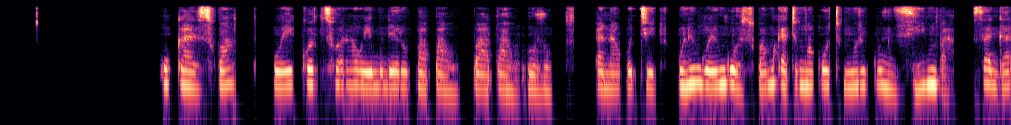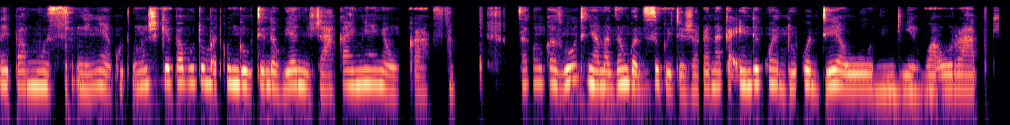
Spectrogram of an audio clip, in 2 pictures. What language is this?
Ndau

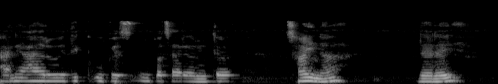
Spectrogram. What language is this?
Nepali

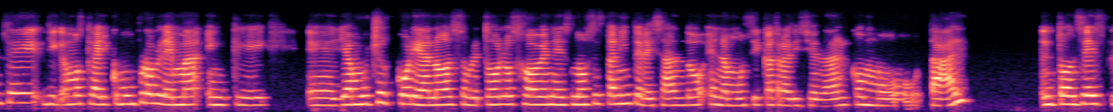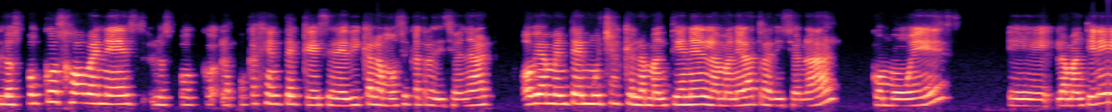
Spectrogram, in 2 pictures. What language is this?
Spanish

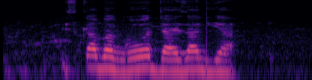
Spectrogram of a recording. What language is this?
Urdu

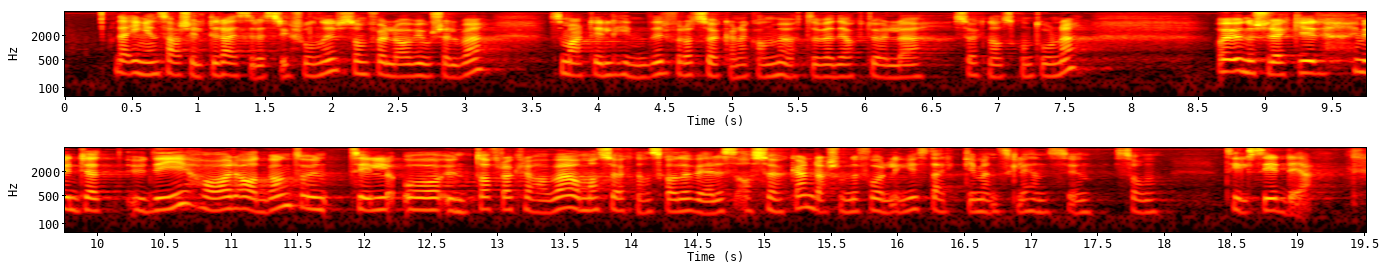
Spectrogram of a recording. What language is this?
Norwegian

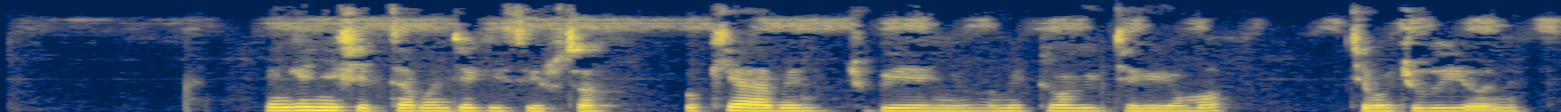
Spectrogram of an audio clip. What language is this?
Kalenjin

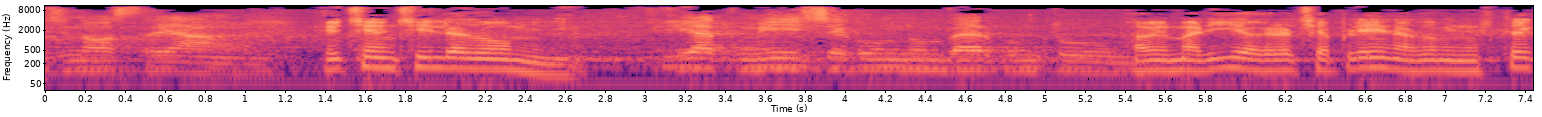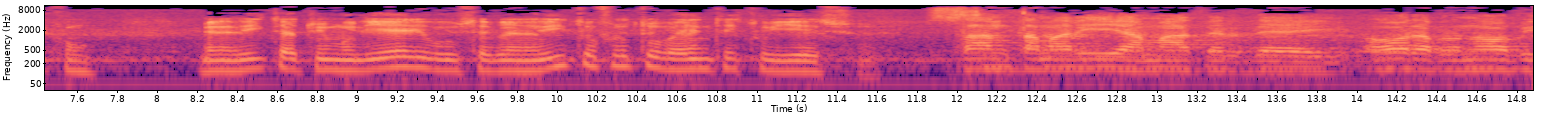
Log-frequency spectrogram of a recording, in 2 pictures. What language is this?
Slovak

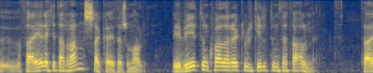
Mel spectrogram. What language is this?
Icelandic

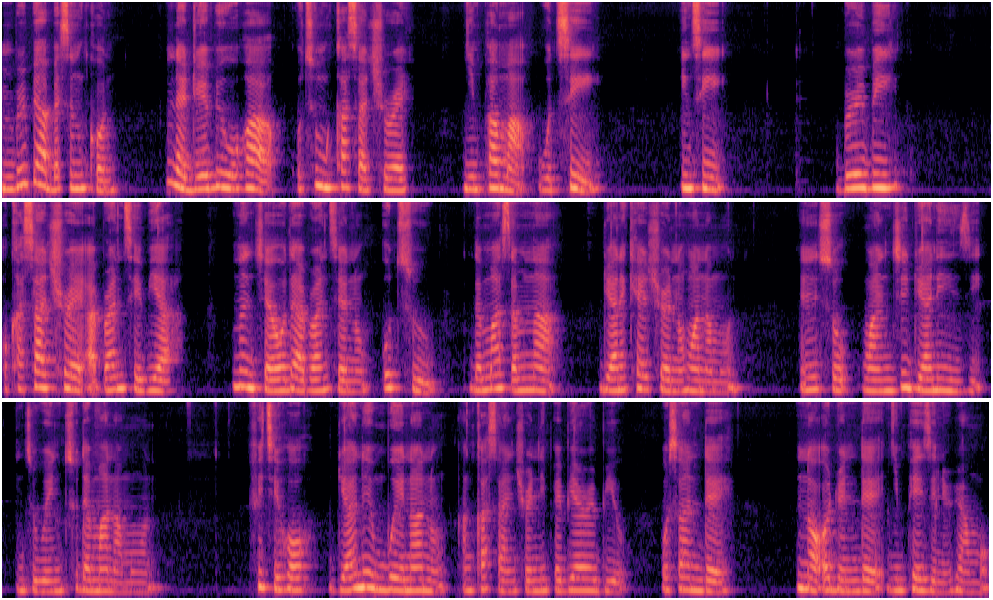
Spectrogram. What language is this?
Akan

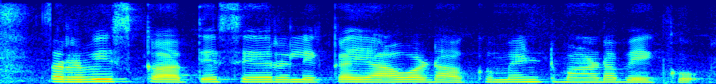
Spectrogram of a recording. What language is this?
Kannada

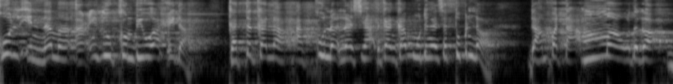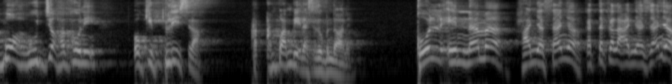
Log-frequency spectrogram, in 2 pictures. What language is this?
Malay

